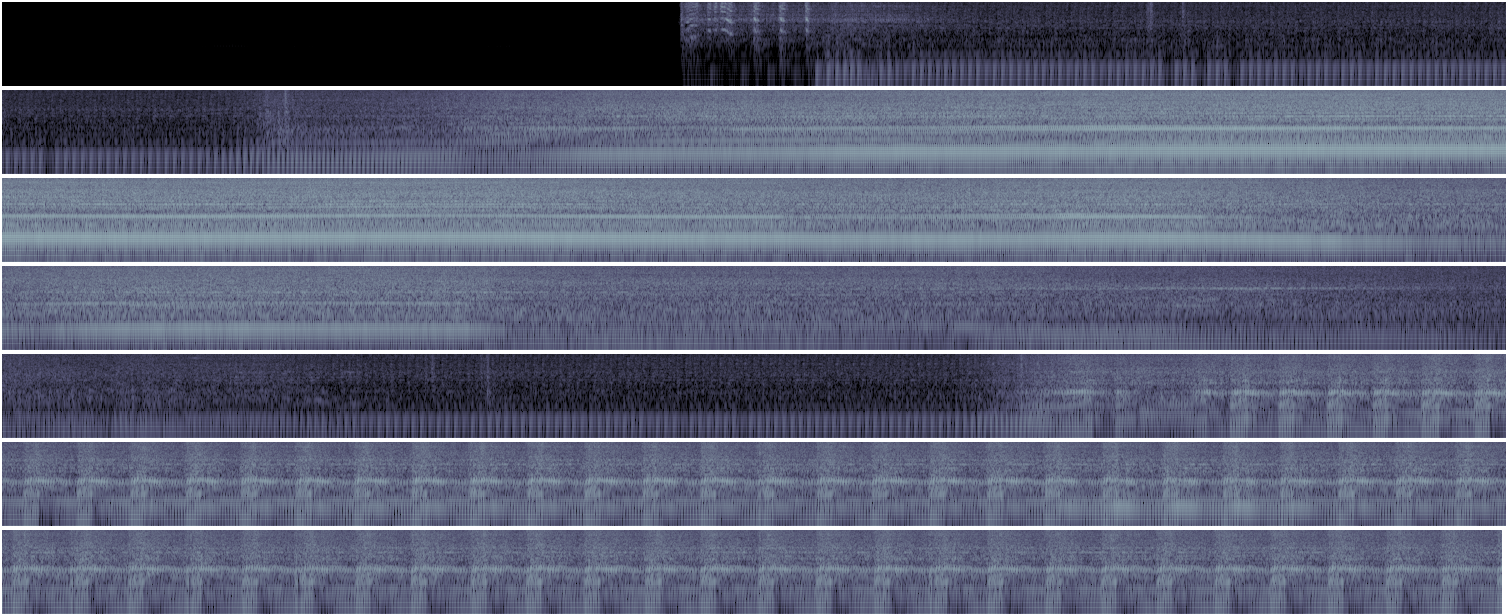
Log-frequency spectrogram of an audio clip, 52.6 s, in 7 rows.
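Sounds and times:
Textron Wildcat Sport starting, driving, reversing and stopping: 8.7s - 32.7s, 34.9s - 52.6s.

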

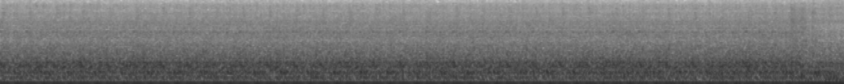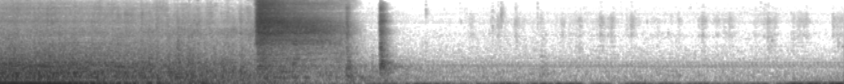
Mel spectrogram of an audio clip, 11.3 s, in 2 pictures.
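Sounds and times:
URAL 4320 diesel truck starting, idling and stopping: 0.0s - 8.2s.

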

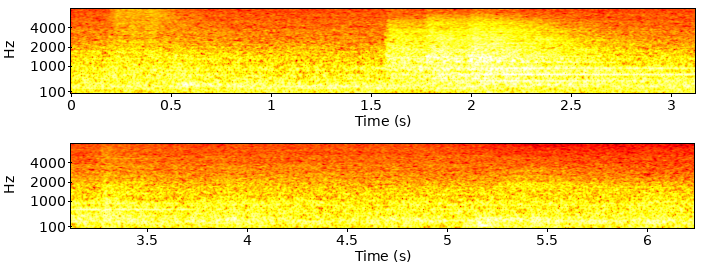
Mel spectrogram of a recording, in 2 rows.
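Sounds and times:
industrial warehouse construction ambience: 0.1s - 6.1s.

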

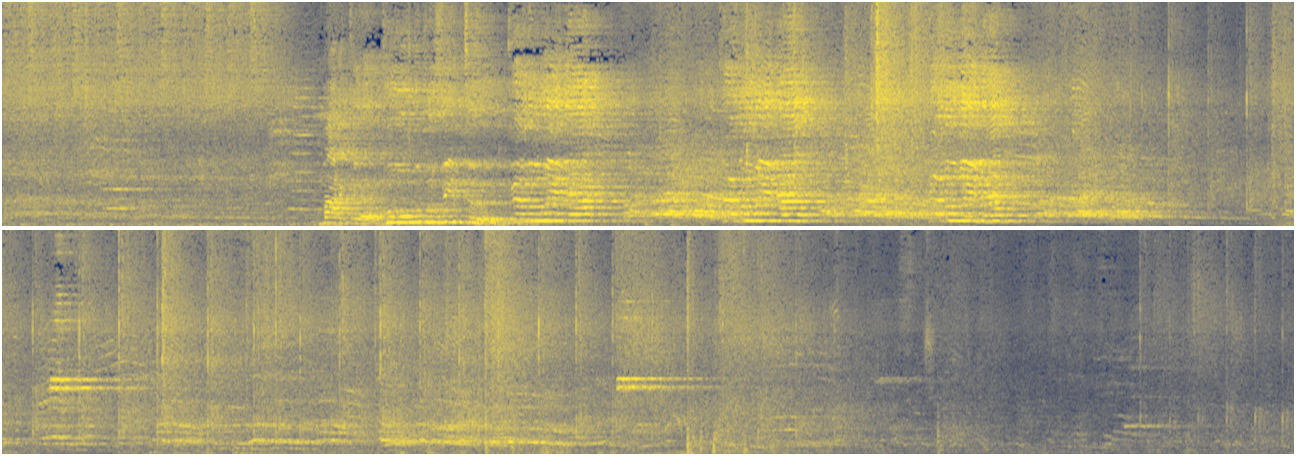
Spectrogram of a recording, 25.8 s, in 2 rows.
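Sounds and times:
women's league roller hockey match ambience: 0.0s - 25.8s.

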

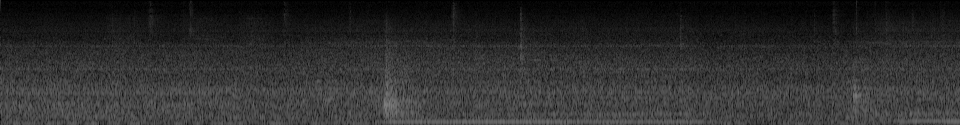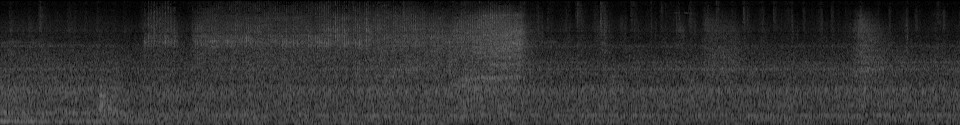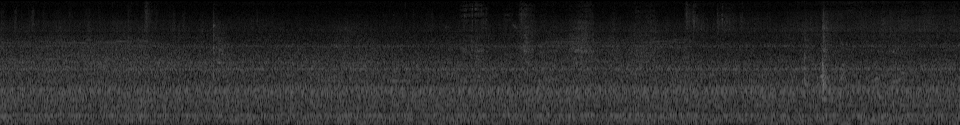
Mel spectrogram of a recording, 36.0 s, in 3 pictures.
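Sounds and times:
exterior construction ambience: 1.1s - 35.9s
construction crane hoisting at various engine speeds: 13.2s - 18.8s.

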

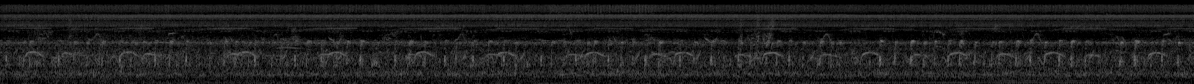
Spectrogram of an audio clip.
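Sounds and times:
foaming frogs chorus in a tropical wetland swamp at dusk: 0.0s - 11.9s.

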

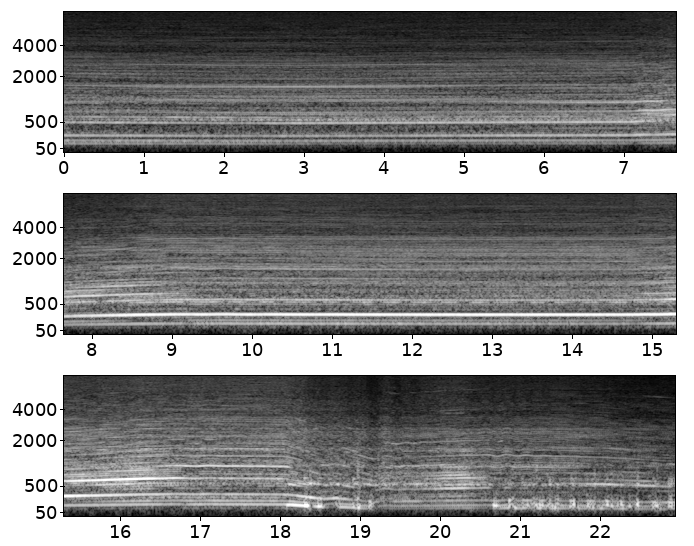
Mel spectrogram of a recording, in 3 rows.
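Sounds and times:
1990 Ferrari Testarossa engine starting and driving at steady RPMs: 0.1s - 22.9s.

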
